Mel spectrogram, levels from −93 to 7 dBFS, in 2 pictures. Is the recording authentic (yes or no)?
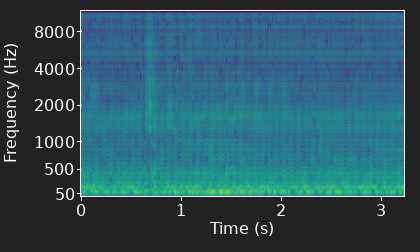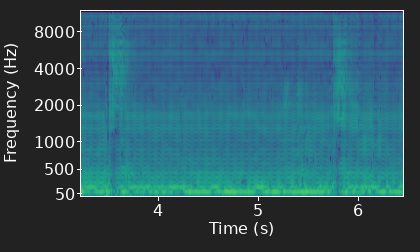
no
